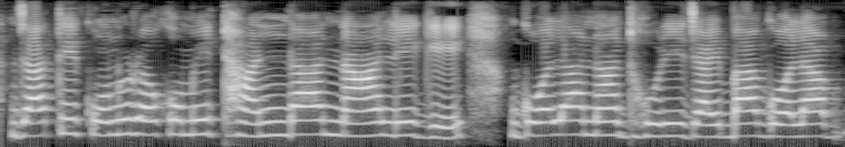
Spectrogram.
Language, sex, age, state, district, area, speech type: Bengali, female, 18-30, West Bengal, Nadia, rural, spontaneous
